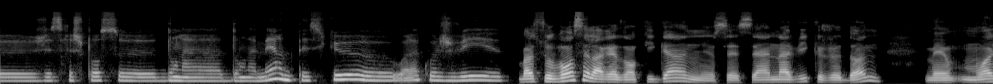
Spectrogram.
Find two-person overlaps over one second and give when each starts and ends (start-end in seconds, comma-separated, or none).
none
